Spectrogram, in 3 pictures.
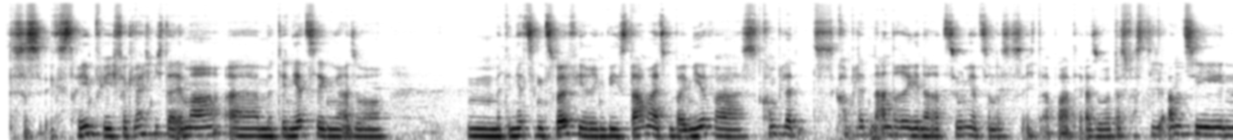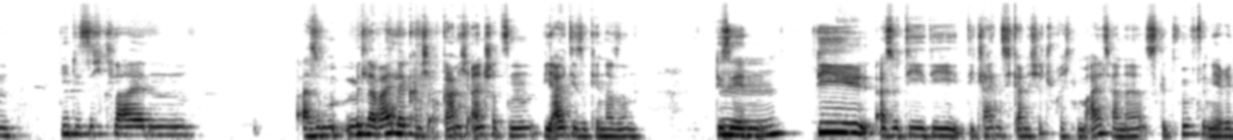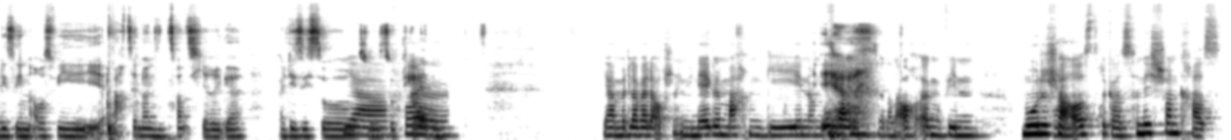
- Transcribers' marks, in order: static; other background noise; stressed: "viel"; laughing while speaking: "Ja"
- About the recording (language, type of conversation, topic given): German, unstructured, Welche Rolle spielt Kleidung für deinen persönlichen Ausdruck?
- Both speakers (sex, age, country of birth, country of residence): female, 20-24, Germany, Germany; female, 25-29, Germany, Germany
